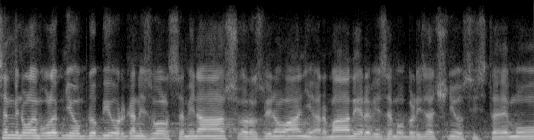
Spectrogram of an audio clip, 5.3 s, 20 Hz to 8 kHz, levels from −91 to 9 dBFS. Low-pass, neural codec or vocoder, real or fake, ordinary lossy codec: 7.2 kHz; autoencoder, 48 kHz, 128 numbers a frame, DAC-VAE, trained on Japanese speech; fake; Opus, 24 kbps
